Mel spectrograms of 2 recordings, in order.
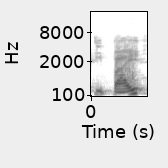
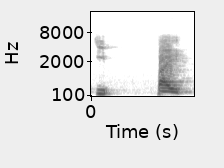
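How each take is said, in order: First: Said in the usual way. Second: Ipai with a held stop before "pai"; slow ipai, doubled P as a gap; pause in ipai. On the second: Shown as a demonstration. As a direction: break ipai into "ip", silence, "pai". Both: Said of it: "se pronuncia con una pausa".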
